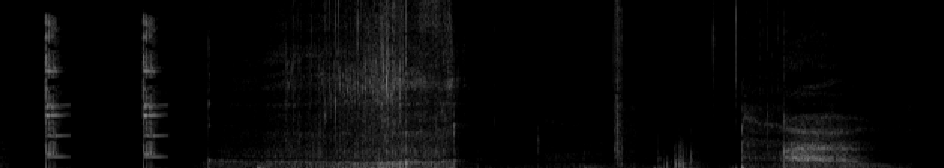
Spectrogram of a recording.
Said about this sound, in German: Na, dann trinken wir jetzt mal ein Schlückchen auf die Paranoia von meinem Nachbarn. Prost. Jo, Prost.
